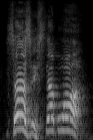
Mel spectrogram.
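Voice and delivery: high, loud, slow sassy call; sassy announcer. Pretend. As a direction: strut the words out with sass. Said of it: "The sassy way".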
